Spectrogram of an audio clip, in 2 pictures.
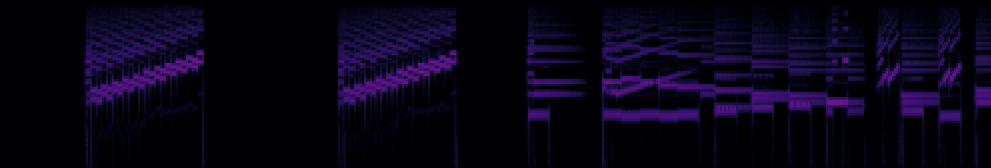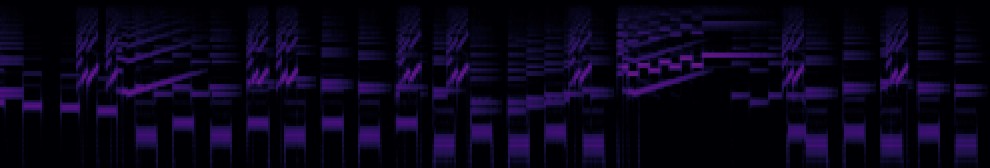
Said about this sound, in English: Mighty Bomb Jack is the perfect example of terrible, unlistenable NES music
